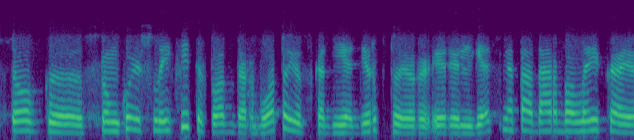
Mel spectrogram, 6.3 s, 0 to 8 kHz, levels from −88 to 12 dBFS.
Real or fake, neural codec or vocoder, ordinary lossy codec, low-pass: real; none; Opus, 24 kbps; 7.2 kHz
